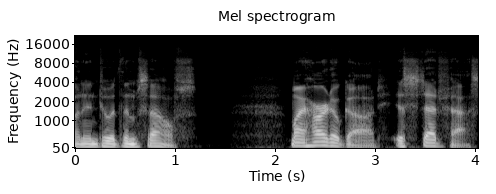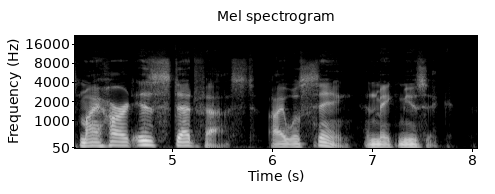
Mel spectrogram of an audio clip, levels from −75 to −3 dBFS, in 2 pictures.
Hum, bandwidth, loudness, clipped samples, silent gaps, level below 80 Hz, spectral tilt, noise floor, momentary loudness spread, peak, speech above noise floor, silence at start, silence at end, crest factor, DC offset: none; 13.5 kHz; -22 LUFS; under 0.1%; none; -40 dBFS; -6.5 dB/octave; -61 dBFS; 11 LU; -4 dBFS; 40 dB; 0 s; 0.4 s; 18 dB; under 0.1%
